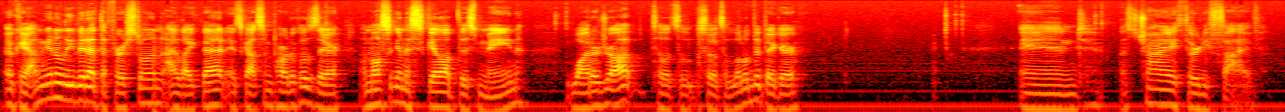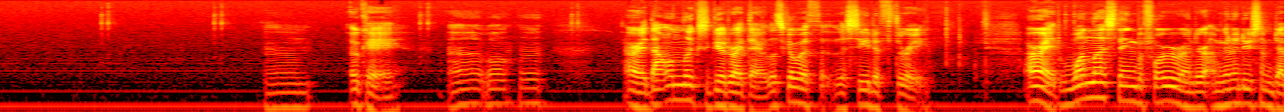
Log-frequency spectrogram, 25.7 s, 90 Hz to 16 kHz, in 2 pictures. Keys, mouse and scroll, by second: 1.3 middle click, 1.8-3.2 middle drag, 3.2 click, 3.5 click, 4.3 s, 5.5 click, 6.3 a, 9.6-11.0 right drag, 19.4 click, 22.3 middle click, 23.5-25.4 right drag.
